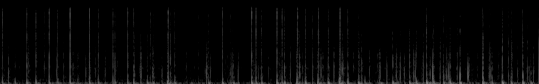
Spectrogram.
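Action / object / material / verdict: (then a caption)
tap / inflated PVC massage ball with nubs / PVC plastic / none. A yellow, hollow, inflated PVC spiky massage ball with nubs is held in one hand and tapped quickly with the fingertips. The result is a rapid, uneven patter of dozens of short, dry taps. Each tap dies away almost instantly over a steady low hum and faint hiss.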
